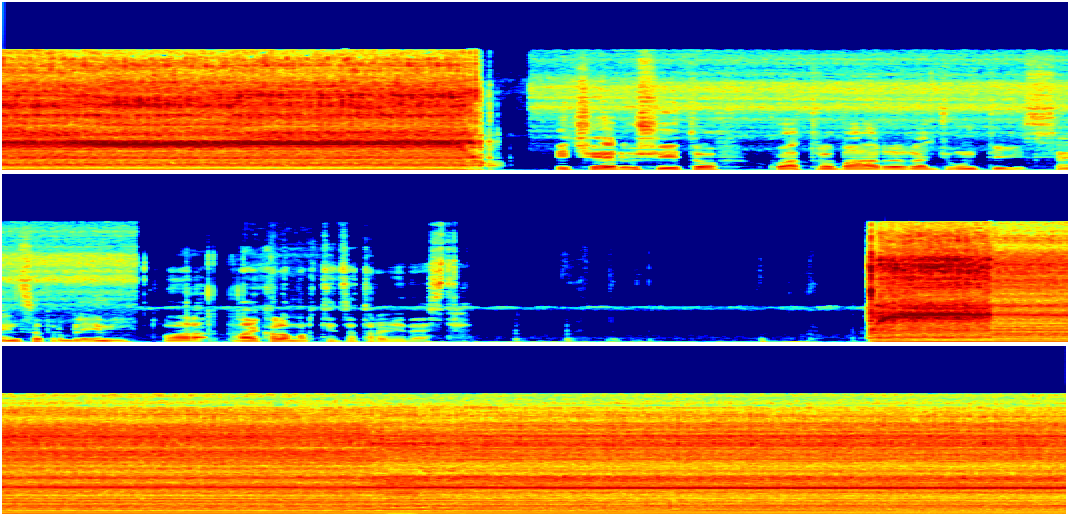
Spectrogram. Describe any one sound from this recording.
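An air compressor motor hums loudly and steadily.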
